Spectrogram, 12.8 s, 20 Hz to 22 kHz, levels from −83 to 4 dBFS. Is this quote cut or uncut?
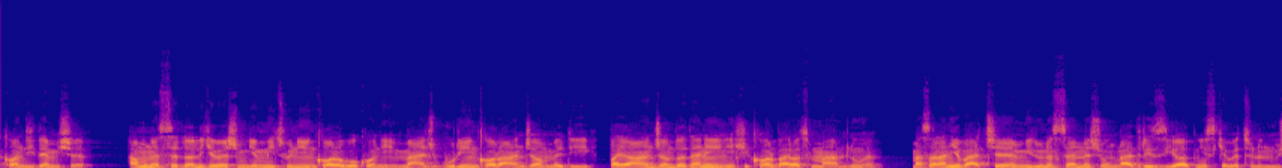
uncut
